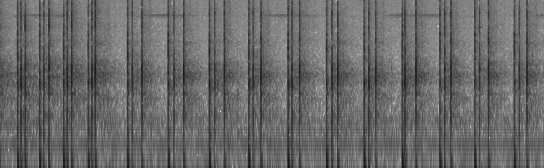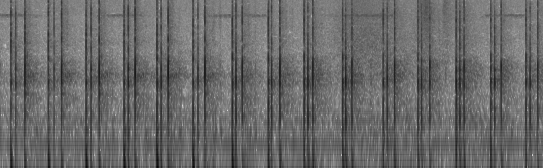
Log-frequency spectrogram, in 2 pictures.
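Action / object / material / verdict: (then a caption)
tap / small cardboard box / cardboard / none. A small, hollow white-and-purple printed cardboard medicine box, held upright, is tapped rapidly with fingertips and short nails. About fifty quick, unevenly spaced taps each give a short, dry, hollow thump with a bright click on top. A faint low hum sits underneath throughout.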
